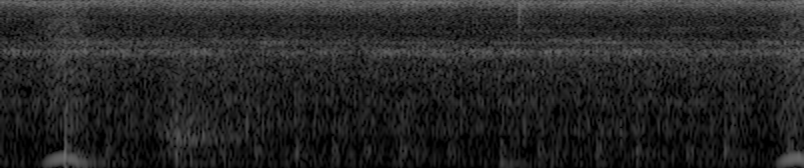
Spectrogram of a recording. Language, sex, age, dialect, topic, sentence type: Kannada, male, 18-24, Coastal/Dakshin, banking, question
